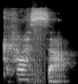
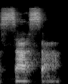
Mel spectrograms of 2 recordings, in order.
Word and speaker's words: casa: So for example, casa, that's a hard C as opposed to sasa.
